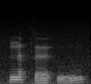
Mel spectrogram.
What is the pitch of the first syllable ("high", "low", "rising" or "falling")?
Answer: high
